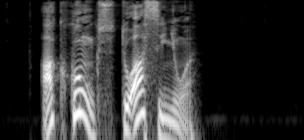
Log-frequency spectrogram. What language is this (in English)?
Latvian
